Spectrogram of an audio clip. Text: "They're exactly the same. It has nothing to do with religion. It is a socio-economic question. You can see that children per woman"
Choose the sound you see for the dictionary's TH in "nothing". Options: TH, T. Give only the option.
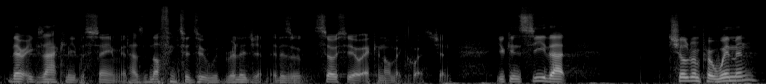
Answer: TH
